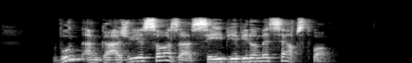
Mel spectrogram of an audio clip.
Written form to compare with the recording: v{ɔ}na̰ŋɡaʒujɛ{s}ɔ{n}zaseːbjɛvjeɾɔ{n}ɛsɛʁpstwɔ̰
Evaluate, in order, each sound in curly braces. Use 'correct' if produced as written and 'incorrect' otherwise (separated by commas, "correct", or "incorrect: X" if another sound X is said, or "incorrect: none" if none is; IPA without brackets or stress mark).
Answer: incorrect: u, correct, incorrect: none, incorrect: m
